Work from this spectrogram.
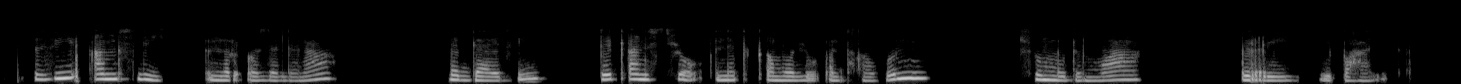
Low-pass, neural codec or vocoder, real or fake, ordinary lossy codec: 5.4 kHz; codec, 16 kHz, 4 kbps, FreqCodec, smaller model; fake; Opus, 32 kbps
